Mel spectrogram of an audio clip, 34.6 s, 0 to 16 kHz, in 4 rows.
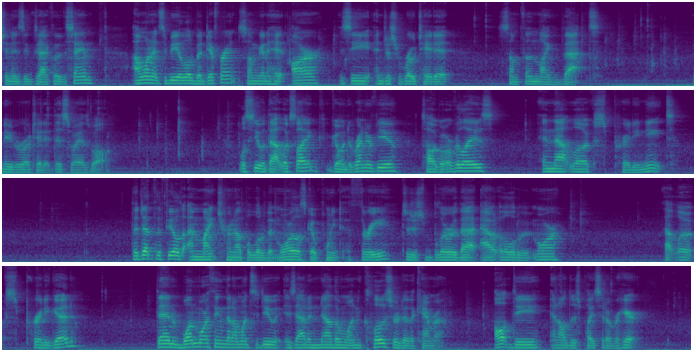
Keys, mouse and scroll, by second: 0.9 scroll down 1, 2.3-2.7 scroll up 1, 3.6 r, 5.8 middle click, 6.0 click, 7.6 g, 8.1 click, 8.3 r, 9.2 click, 9.3 g, 9.8 click, 10.8-12.6 shift+middle drag, 11.6 z, 19.1-31.7 drag, 21.2 Return, 26.4 z, 27.5 scroll down 1, 28.2 KP_7, 31.3 z, 31.7 KP_7, 32.2 alt+d, 33.6 click.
